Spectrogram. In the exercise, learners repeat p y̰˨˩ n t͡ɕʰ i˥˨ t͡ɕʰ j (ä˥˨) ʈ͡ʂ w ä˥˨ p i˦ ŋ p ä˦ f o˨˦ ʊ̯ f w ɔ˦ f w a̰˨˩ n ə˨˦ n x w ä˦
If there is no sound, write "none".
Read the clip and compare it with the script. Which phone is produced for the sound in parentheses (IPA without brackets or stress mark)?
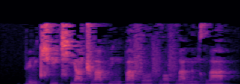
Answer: ä˥˨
